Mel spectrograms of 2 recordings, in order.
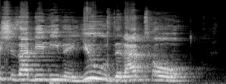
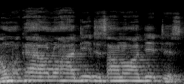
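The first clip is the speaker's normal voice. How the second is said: put-on sobbing, tearful crying through the words; 3 semitones lower, 13 dB quieter than usual. Retelling how a little sister came over: imitating someone crying. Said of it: "she came to me crying like".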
